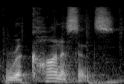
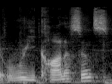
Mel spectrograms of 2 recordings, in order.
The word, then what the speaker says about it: reconnaissance: reconnaissance reconnaissance reconnaissance and stress on the con reconnaissance some people might say reconnaissance which is okay too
